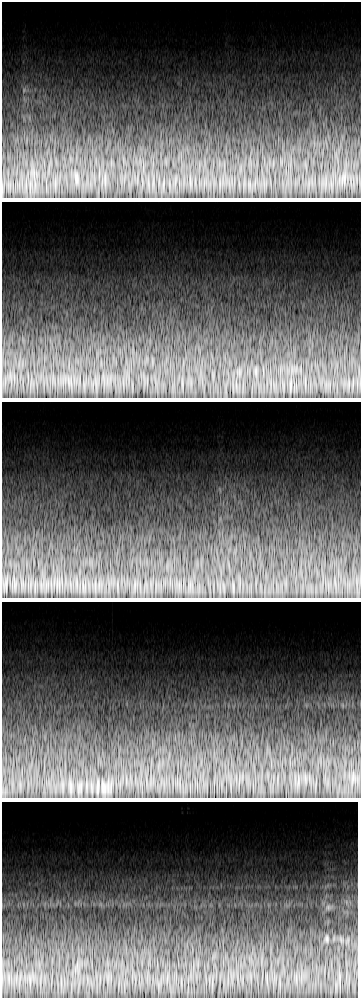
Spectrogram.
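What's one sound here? Water churns and splashes around an amphibious assault vehicle's hull.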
